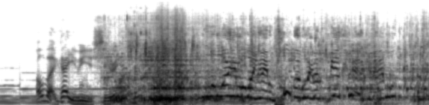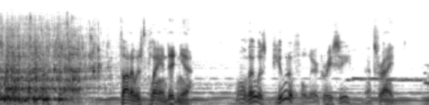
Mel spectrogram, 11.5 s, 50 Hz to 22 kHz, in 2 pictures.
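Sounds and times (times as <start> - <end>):
speech: 0.5 - 11.2
toilet flushing: 1.3 - 8.9.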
